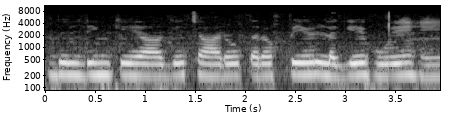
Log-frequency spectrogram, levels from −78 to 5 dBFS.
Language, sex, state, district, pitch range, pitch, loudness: Hindi, female, Uttar Pradesh, Lucknow, 195-205 Hz, 200 Hz, -11 LUFS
